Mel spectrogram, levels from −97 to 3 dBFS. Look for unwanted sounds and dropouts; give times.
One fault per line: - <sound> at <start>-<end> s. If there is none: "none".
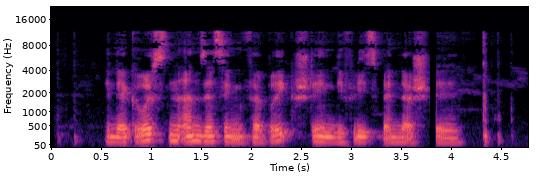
- dropout at 3.8-3.9 s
